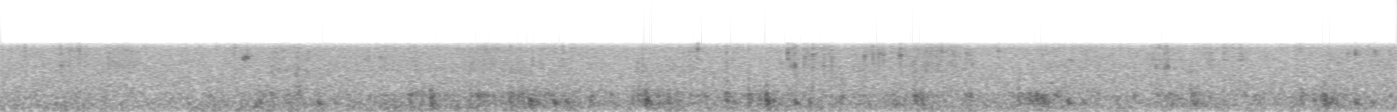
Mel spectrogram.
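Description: Small waves lapping against a kayak's hull in irregular soft slaps, a few a second, over a steady hiss.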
